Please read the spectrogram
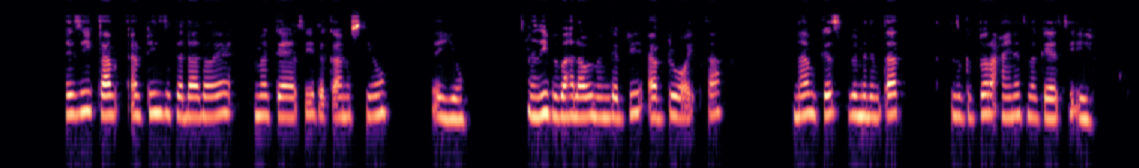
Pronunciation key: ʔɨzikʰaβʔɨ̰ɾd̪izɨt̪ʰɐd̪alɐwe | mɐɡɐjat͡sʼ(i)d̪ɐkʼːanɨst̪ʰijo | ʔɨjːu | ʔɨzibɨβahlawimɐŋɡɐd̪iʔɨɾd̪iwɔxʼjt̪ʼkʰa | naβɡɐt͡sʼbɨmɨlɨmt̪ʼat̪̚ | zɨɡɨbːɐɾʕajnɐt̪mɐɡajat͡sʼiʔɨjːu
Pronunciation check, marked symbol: correct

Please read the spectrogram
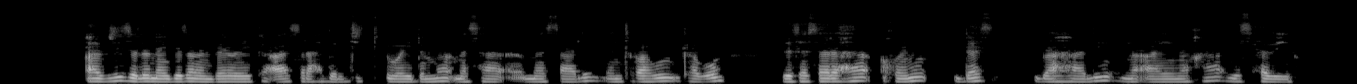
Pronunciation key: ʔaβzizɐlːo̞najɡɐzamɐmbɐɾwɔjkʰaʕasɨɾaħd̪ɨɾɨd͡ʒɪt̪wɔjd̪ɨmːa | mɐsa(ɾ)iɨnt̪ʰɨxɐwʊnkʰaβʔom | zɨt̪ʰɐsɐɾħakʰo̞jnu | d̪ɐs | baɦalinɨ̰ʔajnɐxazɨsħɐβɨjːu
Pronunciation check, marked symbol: incorrect: l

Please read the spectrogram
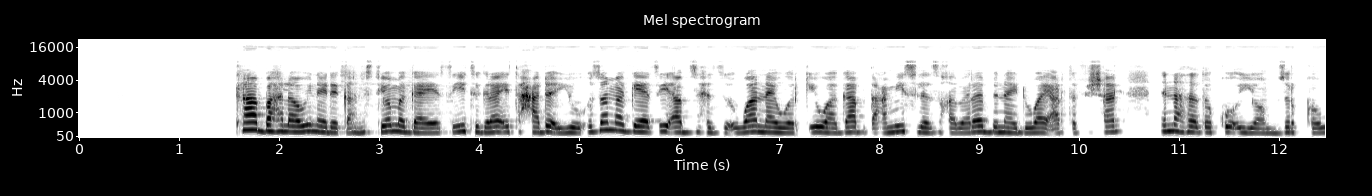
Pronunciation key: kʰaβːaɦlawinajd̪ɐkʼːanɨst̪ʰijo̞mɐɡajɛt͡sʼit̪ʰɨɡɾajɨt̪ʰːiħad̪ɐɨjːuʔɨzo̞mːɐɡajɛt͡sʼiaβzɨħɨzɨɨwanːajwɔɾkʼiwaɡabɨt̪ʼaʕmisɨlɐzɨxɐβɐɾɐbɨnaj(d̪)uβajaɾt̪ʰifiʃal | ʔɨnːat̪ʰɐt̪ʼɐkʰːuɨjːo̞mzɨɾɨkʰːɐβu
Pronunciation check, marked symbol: correct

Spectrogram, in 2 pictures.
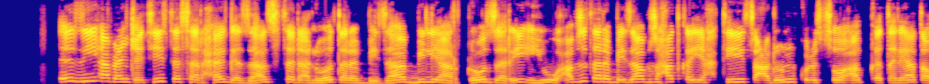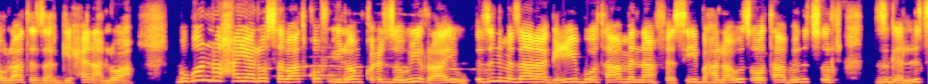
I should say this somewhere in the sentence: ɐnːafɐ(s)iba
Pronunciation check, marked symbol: correct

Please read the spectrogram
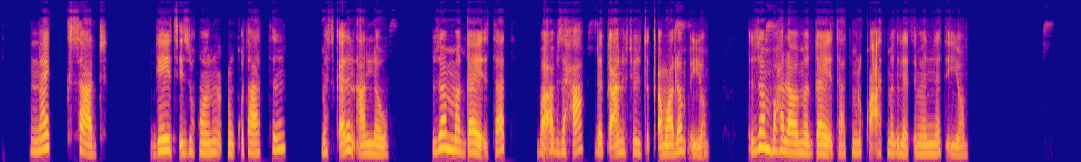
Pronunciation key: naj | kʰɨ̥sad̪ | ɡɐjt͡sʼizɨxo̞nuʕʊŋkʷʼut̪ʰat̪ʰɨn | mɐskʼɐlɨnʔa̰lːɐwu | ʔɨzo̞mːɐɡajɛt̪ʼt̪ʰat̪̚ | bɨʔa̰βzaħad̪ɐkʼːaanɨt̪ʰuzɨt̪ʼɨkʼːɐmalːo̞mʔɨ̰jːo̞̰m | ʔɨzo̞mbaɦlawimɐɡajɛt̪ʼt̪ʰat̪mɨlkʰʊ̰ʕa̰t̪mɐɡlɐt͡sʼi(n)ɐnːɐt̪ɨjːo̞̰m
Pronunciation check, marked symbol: incorrect: m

